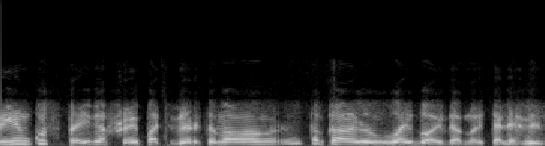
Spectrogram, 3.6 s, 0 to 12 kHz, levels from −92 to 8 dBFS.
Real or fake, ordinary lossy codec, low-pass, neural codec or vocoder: real; Opus, 64 kbps; 7.2 kHz; none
